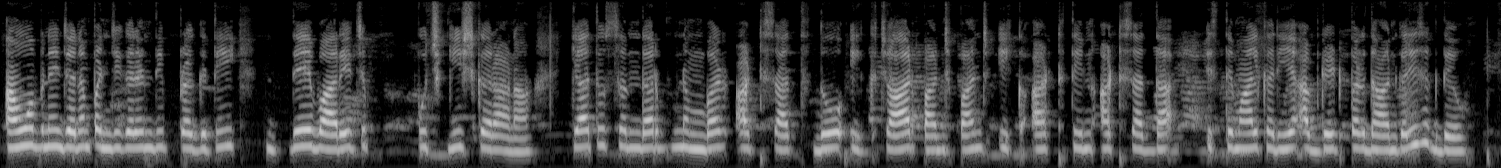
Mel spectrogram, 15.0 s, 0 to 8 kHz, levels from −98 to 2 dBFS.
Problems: none marked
